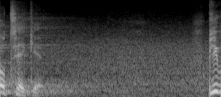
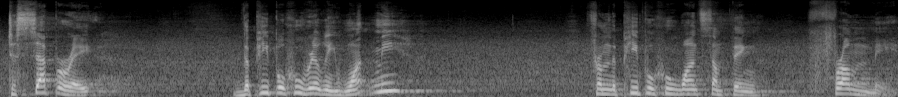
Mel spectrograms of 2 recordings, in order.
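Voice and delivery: earnest Jesus; 4 semitones lower, 6 dB quieter than usual. Retold or imitated. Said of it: "Jesus says".

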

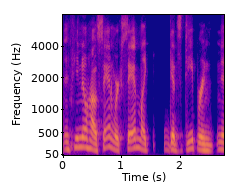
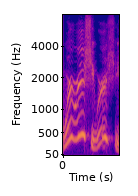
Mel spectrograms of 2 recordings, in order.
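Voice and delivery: much higher-pitched, panicked quote; mock frantic. Man demanding to know where his love is, mock frantic. Acted frantic husband searching for her.

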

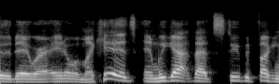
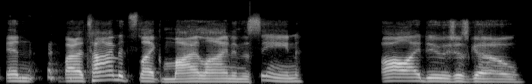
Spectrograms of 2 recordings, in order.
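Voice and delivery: ordinary talk, nothing marked

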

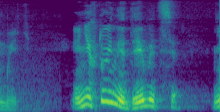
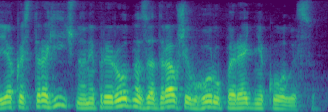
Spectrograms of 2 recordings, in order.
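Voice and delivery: ordinary delivery

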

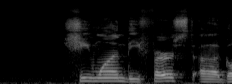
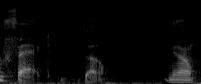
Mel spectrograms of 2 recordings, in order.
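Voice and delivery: breathy whisper, much softer; whispered aside; 4 semitones lower, 10 dB quieter, slower than usual. Acted. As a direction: drop to a sly whisper. Whispered aside repeating fact.

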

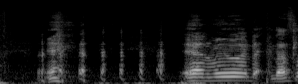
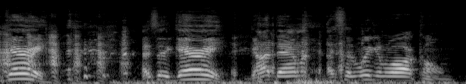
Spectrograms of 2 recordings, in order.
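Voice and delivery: louder, higher call across the road; calling out to Gary; 6 semitones higher, 6 dB louder than usual. Retold or imitated. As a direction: shout at Gary to stop him. Yelling at Gary burning car.

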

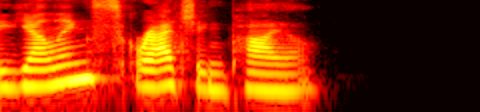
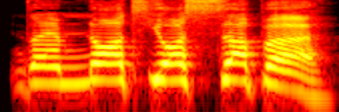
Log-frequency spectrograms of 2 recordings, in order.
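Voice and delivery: roaring. Acted. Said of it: "he roared".

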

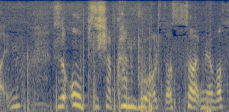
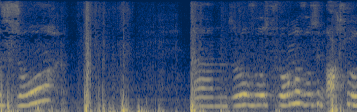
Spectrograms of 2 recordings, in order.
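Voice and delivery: quiet muttering; 7 dB quieter than usual. Acted. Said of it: "Der, der sich nebenbei einfach mal anzieht".

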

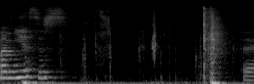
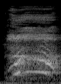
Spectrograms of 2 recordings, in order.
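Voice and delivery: sharp high gasp of mock shock; surprised gasp; 13 semitones higher, 3 dB louder than usual. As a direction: gasp as if scandalized. Shocked by the Dumbledore pick.

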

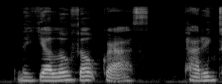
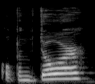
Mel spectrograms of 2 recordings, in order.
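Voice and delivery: loud, higher shout; shouted command; 6 semitones higher, 9 dB louder than usual. A narrator's reading. Father shouts at the locked door. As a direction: bang out the order. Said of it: "cried George Hadley".

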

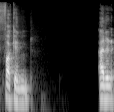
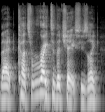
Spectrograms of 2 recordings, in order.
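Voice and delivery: normal talking voice

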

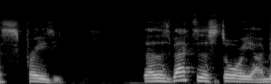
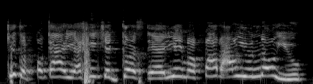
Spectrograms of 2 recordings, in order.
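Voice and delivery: very high, heated rant; high-pitched angry tirade; aggressive; 4 dB louder, faster than usual. Retold or imitated. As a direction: act out a son blowing up at his father. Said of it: "he gets aggressive".

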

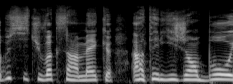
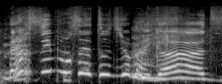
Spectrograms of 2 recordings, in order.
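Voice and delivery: high and breathless from laughing; after laughing hard; 9 semitones higher, 3 dB louder, slower than usual. Real, not acted. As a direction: still catching breath from laughter. Hosts still laughing at message.

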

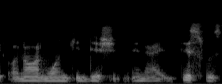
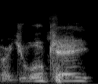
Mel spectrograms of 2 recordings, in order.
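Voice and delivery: higher, louder urgent check; emotional boss; 8 semitones higher, 7 dB louder than usual. Retold or imitated. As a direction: imitate the boss asking, pitched up and loud. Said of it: "He's very emotional".

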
